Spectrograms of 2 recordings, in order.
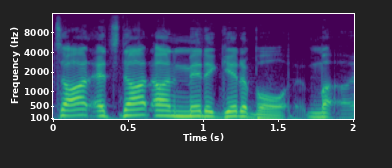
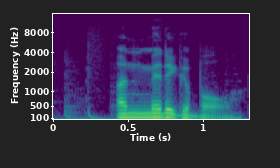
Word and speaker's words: unmitigable: It's not unmitigatable. It's unmitigable.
